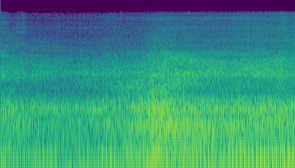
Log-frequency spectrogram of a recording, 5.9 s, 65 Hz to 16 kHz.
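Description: Suzuki VanVan 125 motorcycle on the move: its single-cylinder engine running under a steady rush of wind noise on the camera microphone, getting louder about three seconds in.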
